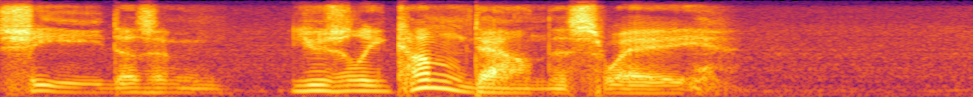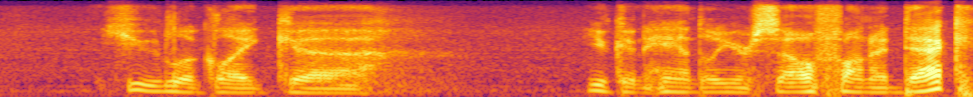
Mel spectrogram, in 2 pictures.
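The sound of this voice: In a put-on character voice, a man speaks at a fairly low pitch. He goes at a very slow pace, with long, frequent pauses.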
